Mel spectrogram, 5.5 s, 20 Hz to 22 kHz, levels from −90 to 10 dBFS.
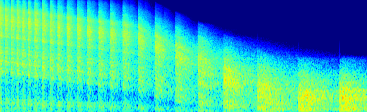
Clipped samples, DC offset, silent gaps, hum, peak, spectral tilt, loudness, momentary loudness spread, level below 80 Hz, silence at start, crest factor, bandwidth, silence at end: under 0.1%; under 0.1%; none; none; -2 dBFS; -1 dB/octave; -18 LUFS; 11 LU; -44 dBFS; 0 s; 18 dB; over 20 kHz; 0 s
